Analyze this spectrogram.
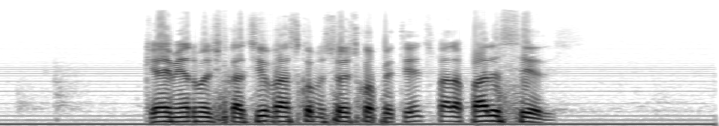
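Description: An adult man speaks briskly through a microphone.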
